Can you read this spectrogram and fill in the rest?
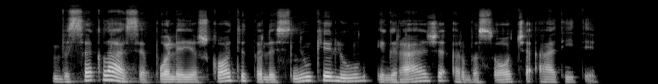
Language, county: Lithuanian, Klaipėda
